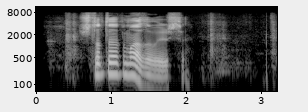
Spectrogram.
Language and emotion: Russian, neutral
